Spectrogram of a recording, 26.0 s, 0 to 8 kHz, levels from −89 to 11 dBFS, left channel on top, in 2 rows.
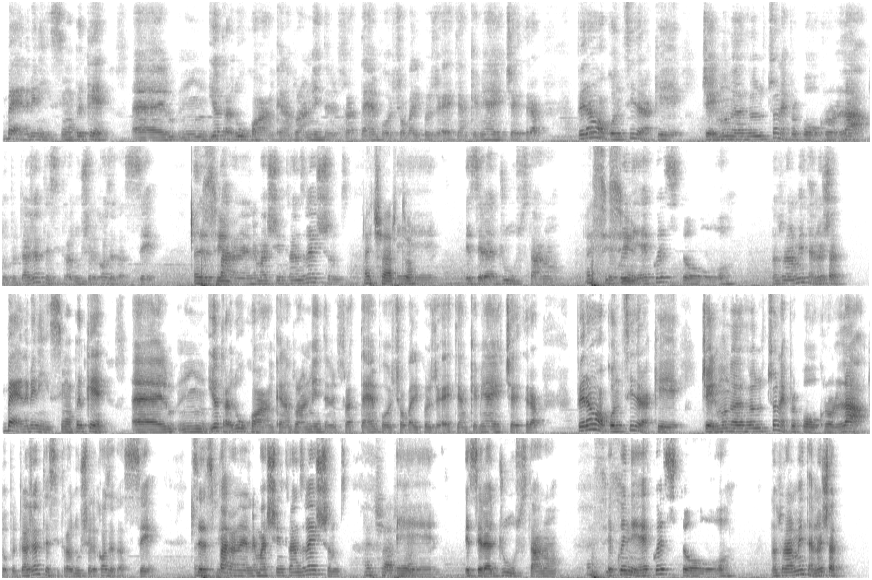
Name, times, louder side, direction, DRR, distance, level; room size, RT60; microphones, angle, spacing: voice 1, 0.0-1.6 1.9-10.1 10.5-15.3 15.9-18.2 18.9-19.6 20.0-21.4 22.1-24.0 24.5-25.5, right 6 dB, 60° right, 0.3 m, -31 dB
voice 2, 5.0-5.3 7.1-7.2 8.4-8.8 10.4-10.6 12.4-12.5 13.0-15.1 15.4-17.7 18.1-20.3 20.9-22.6 22.9-24.7, left 4 dB, 85° left, 0.3 m, -36 dB
3.1 x 2.0 x 2.4 m
head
